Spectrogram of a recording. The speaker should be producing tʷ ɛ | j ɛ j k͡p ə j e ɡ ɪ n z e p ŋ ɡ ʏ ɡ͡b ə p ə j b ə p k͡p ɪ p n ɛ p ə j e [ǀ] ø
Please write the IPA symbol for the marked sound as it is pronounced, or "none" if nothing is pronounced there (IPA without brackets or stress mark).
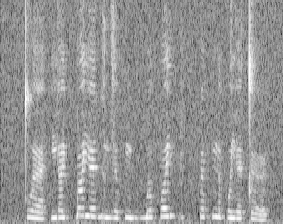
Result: t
